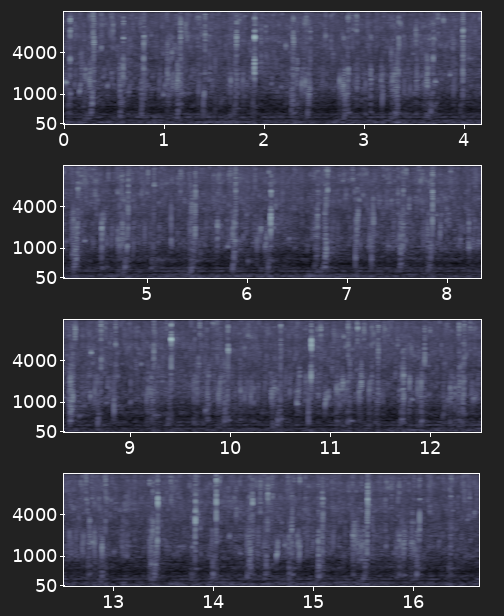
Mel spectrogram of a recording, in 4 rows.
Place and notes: Thionville, France - Victor mine
In the main tunnel of the very old mine called Victor, a tube makes strange sounds with water flowing from a small hole.
Hayange, France, 30 October 2016, 11:00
